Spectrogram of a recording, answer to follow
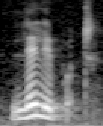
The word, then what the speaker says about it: Lilliput: Let's try and pronounce a few of them. The first one is simple, Lilliput.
